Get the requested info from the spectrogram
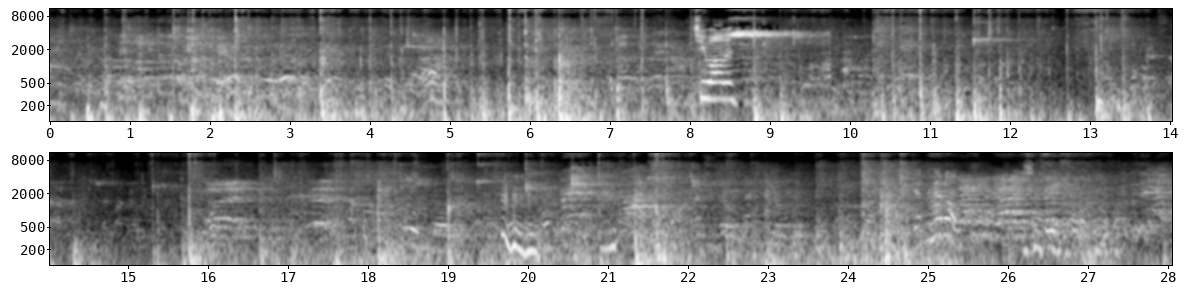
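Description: A soccer ball being kicked and bouncing on a hardwood gym floor, with repeated thuds throughout, over the steady talk of spectators. There is a short squeak about eight seconds in.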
